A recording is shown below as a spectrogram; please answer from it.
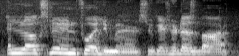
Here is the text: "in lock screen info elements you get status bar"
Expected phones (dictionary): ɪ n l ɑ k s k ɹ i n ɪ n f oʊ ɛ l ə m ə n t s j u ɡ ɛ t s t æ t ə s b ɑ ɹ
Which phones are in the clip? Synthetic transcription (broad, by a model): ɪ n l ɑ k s ɹ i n ɪ n f oʊ ɛ l ə m ə n t s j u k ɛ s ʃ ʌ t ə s b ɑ ɹ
